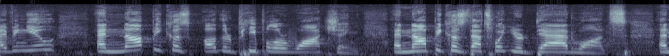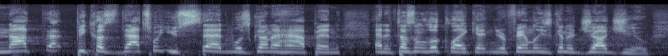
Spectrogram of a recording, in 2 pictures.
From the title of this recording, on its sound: An All-Time Keynote at Propellor Fest 2016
